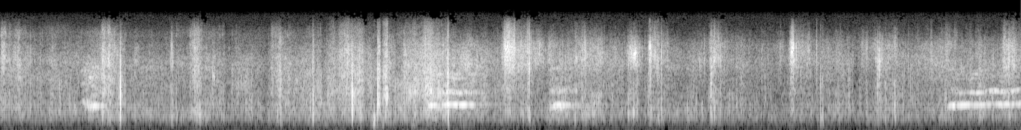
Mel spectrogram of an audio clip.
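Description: Footsteps crunch and rustle through dry leaves.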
